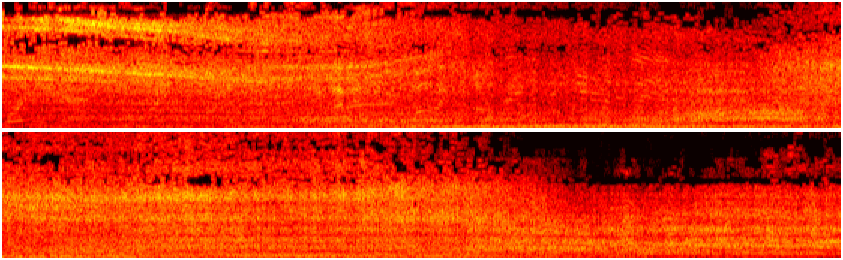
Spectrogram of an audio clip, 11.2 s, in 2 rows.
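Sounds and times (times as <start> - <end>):
voices: 0.0 - 5.6
fighter jet roaring: 0.0 - 11.1.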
